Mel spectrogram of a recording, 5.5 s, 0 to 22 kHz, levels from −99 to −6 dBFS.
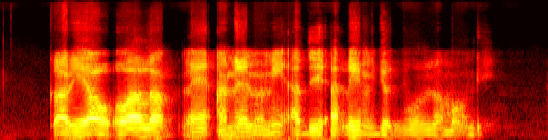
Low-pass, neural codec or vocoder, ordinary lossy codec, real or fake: none; codec, 44.1 kHz, 2.6 kbps, DAC; none; fake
